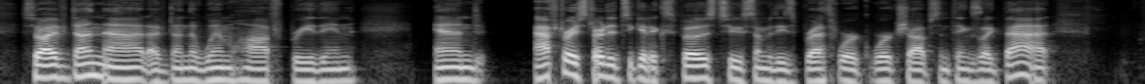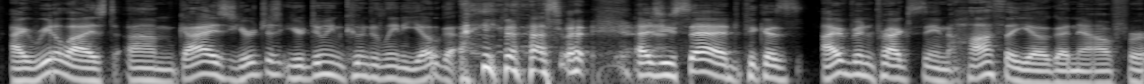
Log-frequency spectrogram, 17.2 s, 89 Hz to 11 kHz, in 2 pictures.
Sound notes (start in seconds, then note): 12.0 laughs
